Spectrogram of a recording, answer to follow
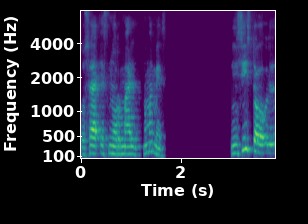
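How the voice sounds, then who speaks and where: The speaker talks at a very slow pace with a Mexican accent. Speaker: podcast co-host. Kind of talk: casual chat. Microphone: connection dropped briefly.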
